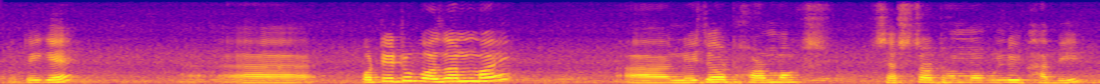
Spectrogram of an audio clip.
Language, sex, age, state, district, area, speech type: Assamese, female, 60+, Assam, Tinsukia, rural, spontaneous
